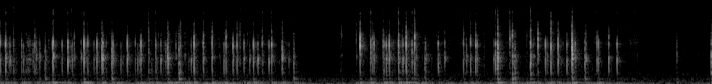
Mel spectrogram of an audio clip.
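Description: Fingertips of both hands type continuously on a small SK61 60% white plastic-cased mechanical keyboard with plastic keycaps resting on a desk mat. Rapid, bright clacks with a sharp click around 2.4 kHz over a faint low hum, with a brief pause near the middle before typing resumes.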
